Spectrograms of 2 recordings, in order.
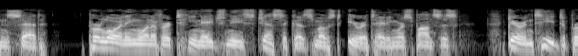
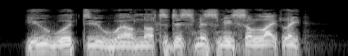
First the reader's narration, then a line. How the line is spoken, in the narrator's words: he growled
